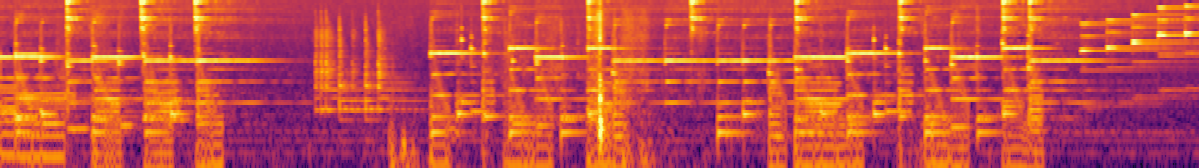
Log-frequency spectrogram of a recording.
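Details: Bright tinkling mallet-percussion music with glockenspiel-like chimes and rhythmic beats fills the whole stretch, without any animal voice.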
